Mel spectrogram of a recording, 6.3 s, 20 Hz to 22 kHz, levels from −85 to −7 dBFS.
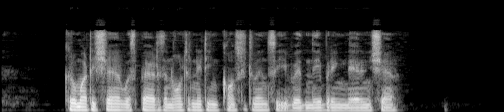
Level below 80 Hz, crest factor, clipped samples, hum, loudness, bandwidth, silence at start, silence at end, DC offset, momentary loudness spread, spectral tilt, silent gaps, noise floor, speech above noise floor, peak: -60 dBFS; 18 dB; under 0.1%; none; -18 LUFS; 7.6 kHz; 0.85 s; 1.35 s; under 0.1%; 6 LU; -5.5 dB/octave; none; -83 dBFS; 65 dB; -2 dBFS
